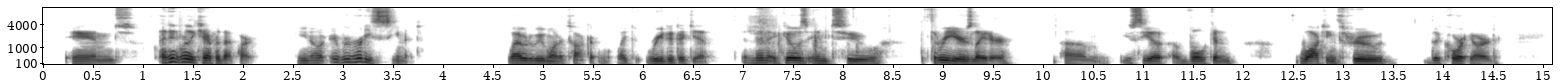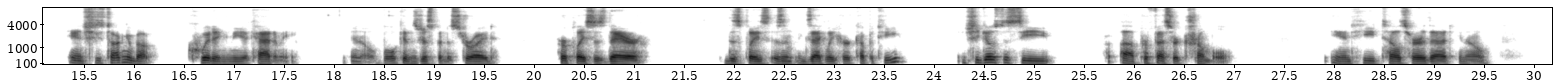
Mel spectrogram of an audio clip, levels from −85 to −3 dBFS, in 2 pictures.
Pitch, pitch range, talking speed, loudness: 115 Hz, 105-125 Hz, 165 wpm, -20 LUFS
